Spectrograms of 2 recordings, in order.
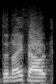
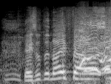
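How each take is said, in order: First: Louder, building play-by-play call; excited call. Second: High, shouting play call; esports caster. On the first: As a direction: start the hype call, rising. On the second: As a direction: scream the play at full hype. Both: Real, not acted. Caster calling a clutch play.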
